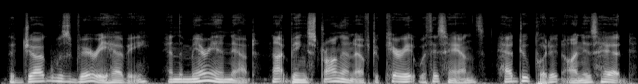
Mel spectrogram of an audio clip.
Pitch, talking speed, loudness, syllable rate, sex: 110 Hz, 235 wpm, -16 LUFS, 5.6 syllables/s, male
